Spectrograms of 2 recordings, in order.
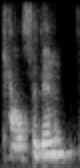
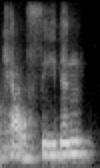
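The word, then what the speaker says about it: Chalcedon: city of calcidine uh so some people pronounce it differently some people pronounce it calcidine or calcitin or calcidon different pronunciations out there um in that council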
